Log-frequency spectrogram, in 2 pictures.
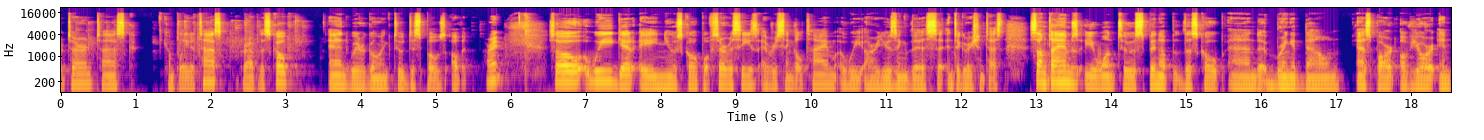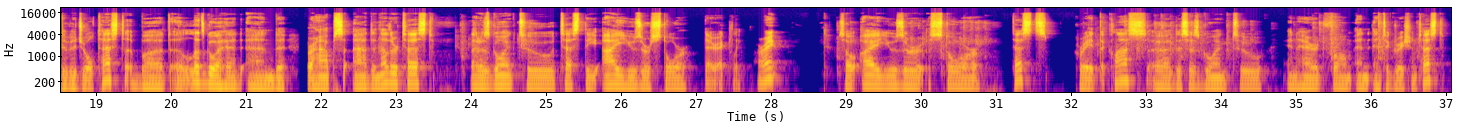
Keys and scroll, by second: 6.5 super+s, 21.7 ctrl+Return, 33.0 super+Right, 36.0 super+Return.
